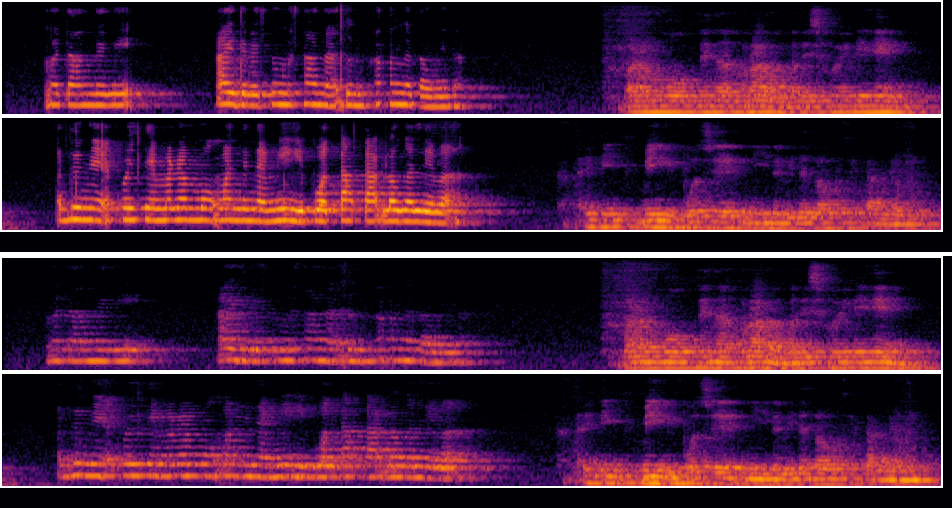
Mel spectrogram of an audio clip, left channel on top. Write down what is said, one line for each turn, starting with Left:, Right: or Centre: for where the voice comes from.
Left: ꯃꯇꯥꯡꯗꯗꯤ ꯍꯥꯏꯗ꯭ꯔꯁꯨ ꯃꯁꯥꯅ ꯑꯗꯨꯝ ꯈꯪꯅ ꯇꯧꯋꯦꯗ
Right: ꯃꯔꯝ ꯃꯣꯛꯄꯅꯤꯅ ꯍꯨꯔꯥꯥꯟꯂꯝꯃꯗꯤ ꯁꯣꯏ ꯁꯣꯏꯔꯦꯍꯦ
Left: ꯑꯗꯨꯅꯦ ꯑꯩꯈꯣꯏꯁꯦ ꯃꯔꯝ ꯃꯣꯛꯃꯟꯗꯅ ꯃꯤꯒꯤ ꯄꯣꯠ ꯇꯥꯞ ꯇꯥꯞ ꯂꯧꯒꯜꯂꯦꯕ
Right: ꯑꯩꯗꯤ ꯃꯤꯒꯤ ꯄꯣꯠꯁꯦ ꯅꯤꯗꯕꯤꯗ ꯂꯧꯕꯁꯦ ꯇꯜꯂꯦ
